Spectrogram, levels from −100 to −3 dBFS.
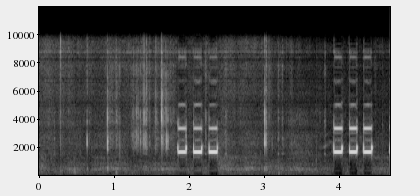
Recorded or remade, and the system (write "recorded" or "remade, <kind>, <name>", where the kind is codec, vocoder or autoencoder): remade, autoencoder, DAC-VAE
